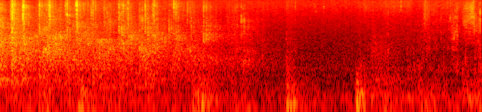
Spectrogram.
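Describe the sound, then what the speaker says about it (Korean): At a hospital's New Year blessing worship service, a congregation applauds as a pastor comes forward. The clapping is dense at first and then thins into scattered claps, faint and somewhat distant. "우리 목사님 나오실 때 박수로 맞이하겠습니다"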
